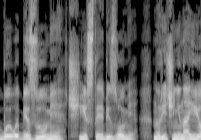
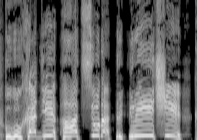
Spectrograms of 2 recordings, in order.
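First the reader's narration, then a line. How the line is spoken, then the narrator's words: Shouted. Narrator (Russian): крикнул Билл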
